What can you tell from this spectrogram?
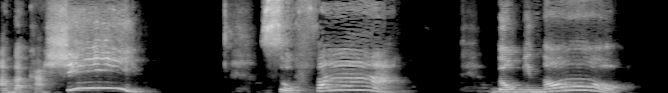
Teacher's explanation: todas essas palavras têm a última sílaba tônica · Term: oxítonas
